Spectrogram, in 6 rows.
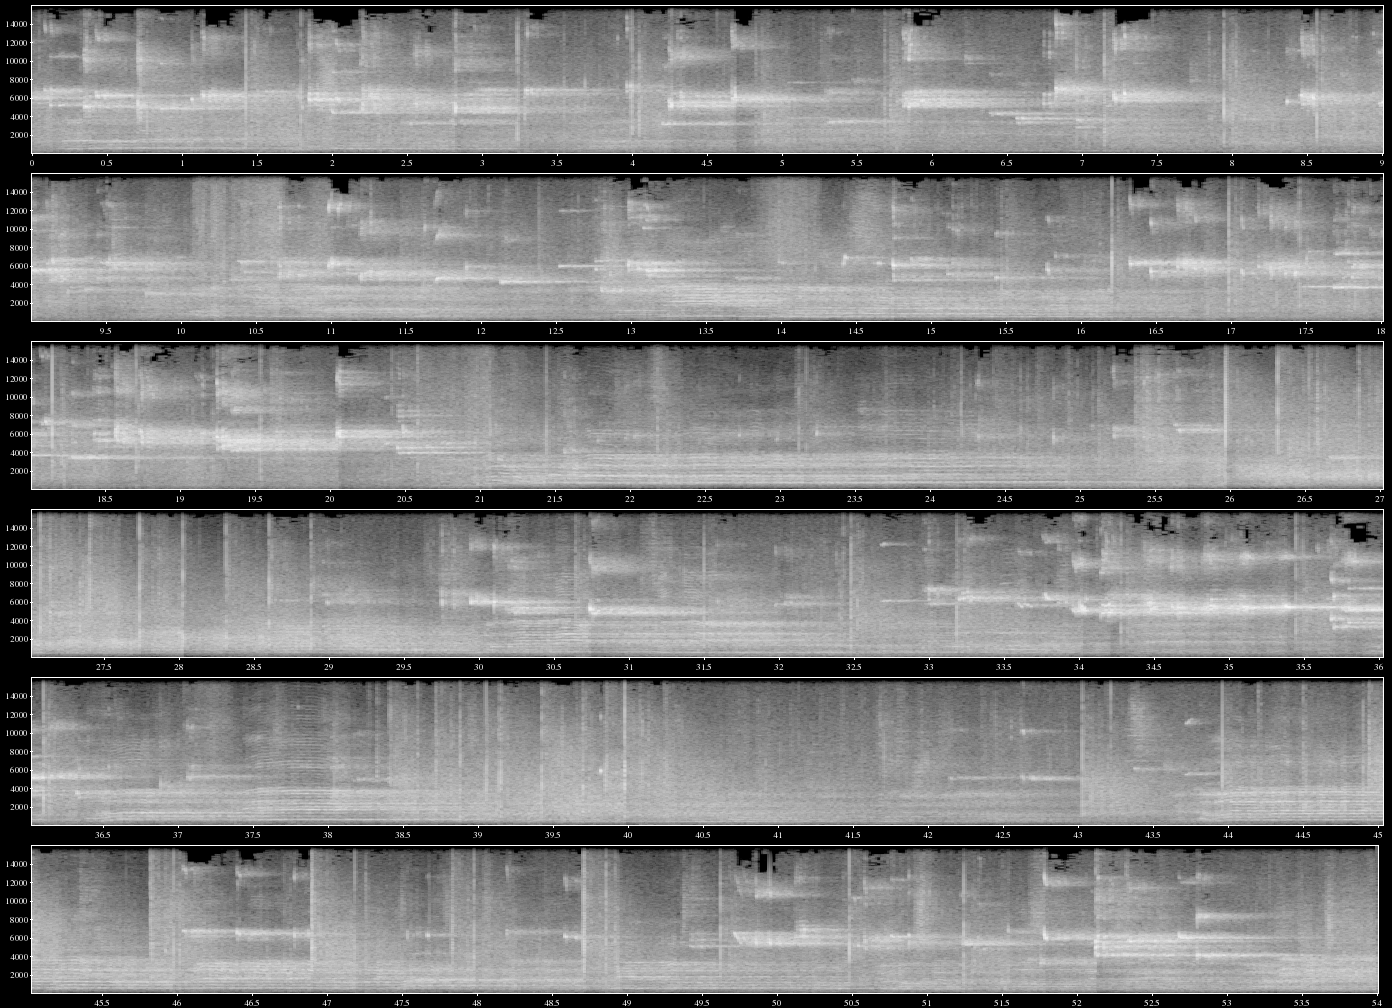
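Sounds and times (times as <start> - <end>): basketball bouncing on gym floor: 0.7 - 2.6, 7.1 - 9.2, 16.2 - 19.9, 32.4 - 33.3, 35.4 - 36.4, 43.0 - 43.4, 47.0 - 49.0.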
